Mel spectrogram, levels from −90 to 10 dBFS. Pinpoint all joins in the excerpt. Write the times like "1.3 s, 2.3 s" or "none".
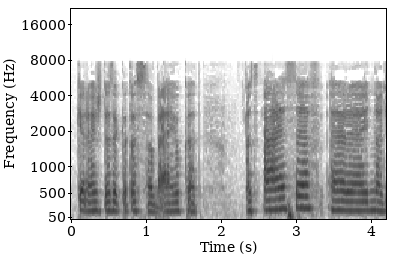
none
